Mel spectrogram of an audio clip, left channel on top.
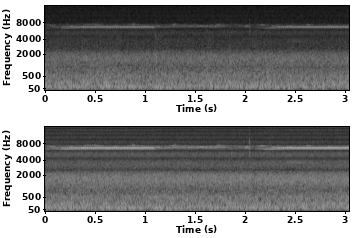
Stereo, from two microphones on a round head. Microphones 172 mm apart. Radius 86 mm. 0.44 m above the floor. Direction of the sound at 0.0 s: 65° right (ahead or behind).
